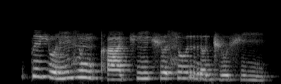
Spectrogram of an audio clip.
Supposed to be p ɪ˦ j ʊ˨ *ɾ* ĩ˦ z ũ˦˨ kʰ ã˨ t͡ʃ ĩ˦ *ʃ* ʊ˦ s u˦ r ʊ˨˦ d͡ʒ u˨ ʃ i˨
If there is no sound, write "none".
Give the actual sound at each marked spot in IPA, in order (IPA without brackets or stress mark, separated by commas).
ɾ, ʃ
